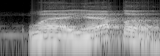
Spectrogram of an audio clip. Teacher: কফ কলকলার হরফ, প্রতিধ্বনি আওয়াজ হবে, ধাক্কা দিয়ে পড়তে হবে।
